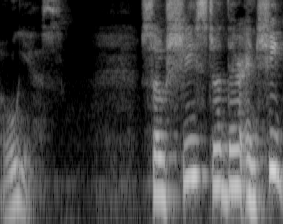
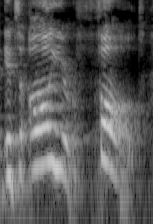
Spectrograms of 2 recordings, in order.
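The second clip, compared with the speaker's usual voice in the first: put-on high, loud childish complaint; girl on the shelf scolding her dad; indignant little girl; 10 semitones higher, 6 dB louder than usual. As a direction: blame dad like a cross kid. Child blames father.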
